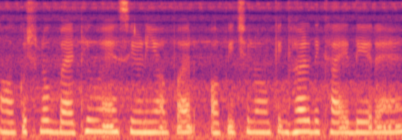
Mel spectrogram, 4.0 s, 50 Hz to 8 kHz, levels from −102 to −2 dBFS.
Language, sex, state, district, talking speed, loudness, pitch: Hindi, female, Bihar, Saran, 250 wpm, -15 LUFS, 220 Hz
